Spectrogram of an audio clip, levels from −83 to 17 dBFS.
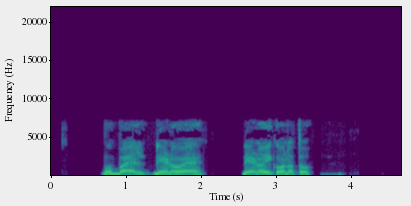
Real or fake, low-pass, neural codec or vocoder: real; 7.2 kHz; none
